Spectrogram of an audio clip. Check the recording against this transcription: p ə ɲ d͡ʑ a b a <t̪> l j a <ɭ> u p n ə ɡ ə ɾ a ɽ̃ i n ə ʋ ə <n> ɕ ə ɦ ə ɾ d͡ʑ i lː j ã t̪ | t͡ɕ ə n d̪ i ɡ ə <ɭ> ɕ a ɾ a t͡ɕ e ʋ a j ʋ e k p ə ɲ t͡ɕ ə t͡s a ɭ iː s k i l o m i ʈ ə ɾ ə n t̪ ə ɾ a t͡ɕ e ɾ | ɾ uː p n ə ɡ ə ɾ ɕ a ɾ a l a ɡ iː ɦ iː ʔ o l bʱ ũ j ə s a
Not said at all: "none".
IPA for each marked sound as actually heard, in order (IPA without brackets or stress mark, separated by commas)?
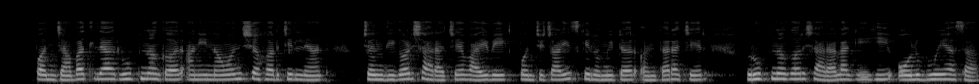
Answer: t̪, ɾ, n, ɽ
